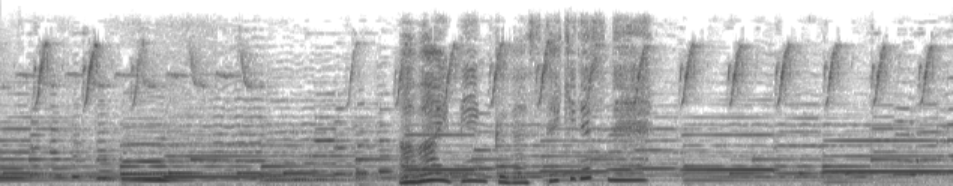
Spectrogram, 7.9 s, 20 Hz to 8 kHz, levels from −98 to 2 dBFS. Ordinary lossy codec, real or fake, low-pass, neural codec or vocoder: Opus, 32 kbps; real; 7.2 kHz; none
